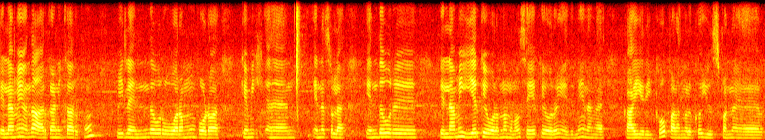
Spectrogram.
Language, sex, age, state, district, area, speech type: Tamil, female, 30-45, Tamil Nadu, Thoothukudi, urban, spontaneous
